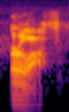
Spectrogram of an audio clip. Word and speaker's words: Erloth: Erloth. Awesome. You're some of the pronunciation I'm getting right, and I'm happy for that.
